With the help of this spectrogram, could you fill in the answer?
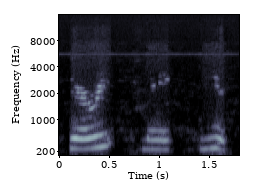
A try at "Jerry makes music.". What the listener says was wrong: Jerry makes music. You see, you're reading each one of the words, and it sounds super flat. So we need to emphasize more on one. You could have said either Jerry makes music or Jerry makes music.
